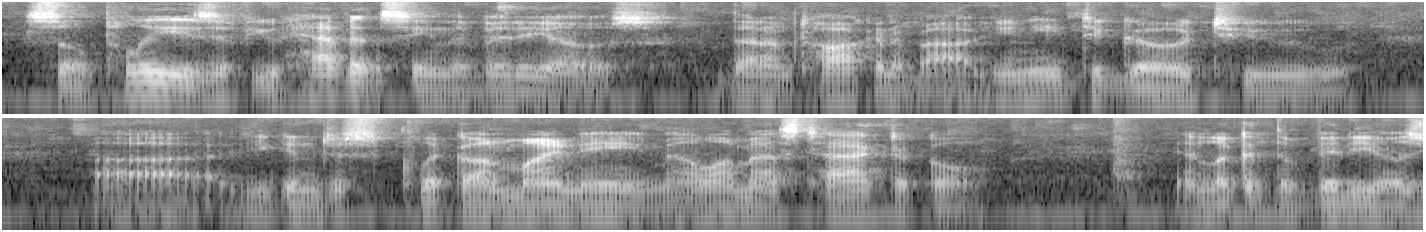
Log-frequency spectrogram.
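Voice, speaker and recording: A man's voice: a bass voice, fairly bright tone, slight background noise. A man in his forties talking unscripted to a camera at home, rambling with many fillers and restarts and turning heated. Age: 40s. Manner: grows heated and ranting. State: teary-eyed. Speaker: vlogger.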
